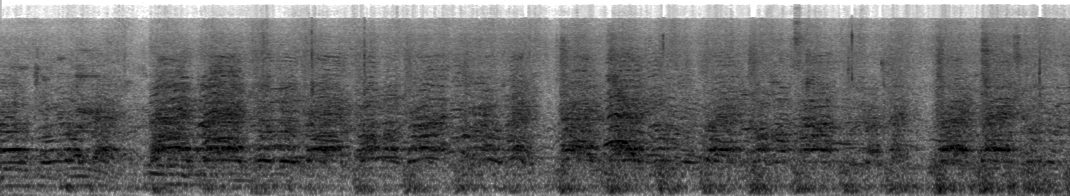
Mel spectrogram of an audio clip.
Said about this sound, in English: Cavalier faithful here, still cheering their team on, even though the score is in favor of the Vaqueros.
